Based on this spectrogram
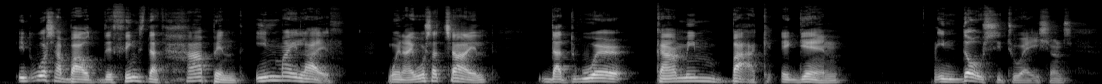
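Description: Recorded very cleanly against a silent background, a man speaks very slowly at a medium pitch with lively intonation. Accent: Spanish. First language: Spanish. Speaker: podcast host, solopreneur. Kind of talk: solo monologue, personal podcast episode.

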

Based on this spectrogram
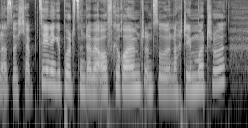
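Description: Recorded very cleanly with a silent background and a dry, close sound with no echo, a woman speaks at a fairly high pitch. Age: 20s. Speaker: student and podcaster. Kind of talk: casual chat.

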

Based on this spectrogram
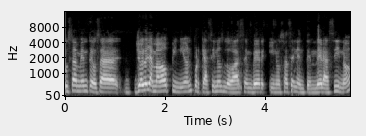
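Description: A normal speaking voice comes at a moderate pace. The pitch moves with ordinary variation. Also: woman, medium pitch for a woman. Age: 20s. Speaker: film worker. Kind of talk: casual chat.

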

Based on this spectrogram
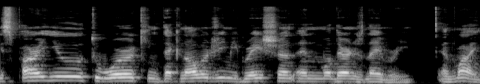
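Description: Speaking with a Brazilian accent at a fairly slow pace, a man with a fairly high pitch shows ordinary pitch variation on a very clean recording with a silent background. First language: Portuguese. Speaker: podcast host. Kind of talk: interview.

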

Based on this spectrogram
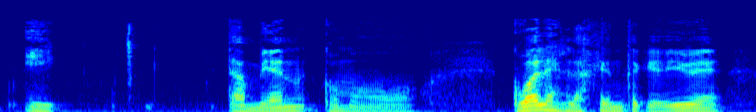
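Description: A man speaks fairly slowly. Behind him, things stay quiet. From Argentina, Mar del Plata. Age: 40s. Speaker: travel writer. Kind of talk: interview. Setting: radio studio.

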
